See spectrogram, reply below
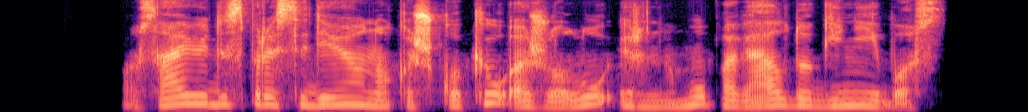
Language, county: Lithuanian, Vilnius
